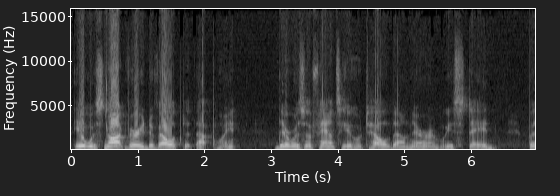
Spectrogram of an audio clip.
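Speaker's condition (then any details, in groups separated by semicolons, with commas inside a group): ALS; shortly after diagnosis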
